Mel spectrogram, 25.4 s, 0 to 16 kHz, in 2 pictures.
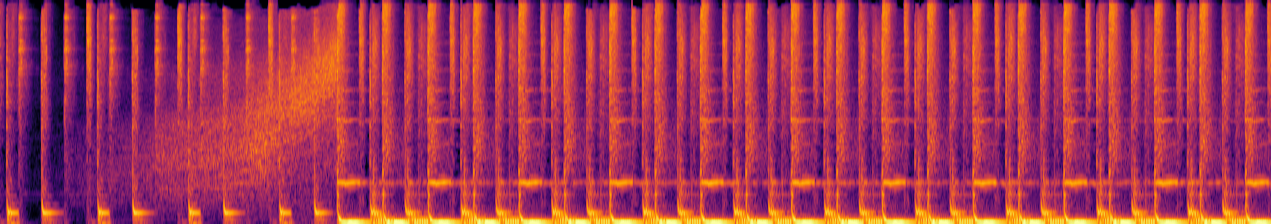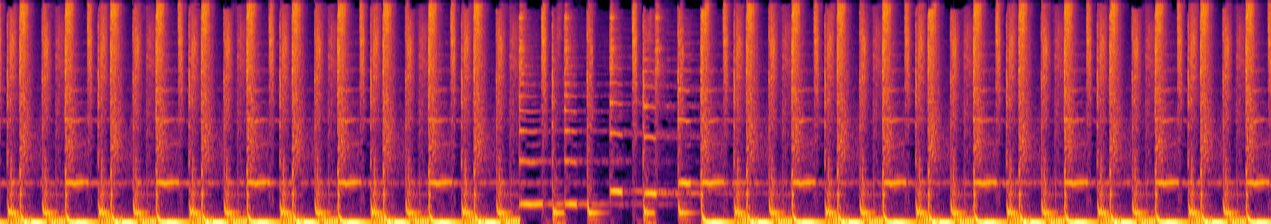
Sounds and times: Music: 0.0s - 25.4s.

